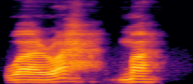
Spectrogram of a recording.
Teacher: Bila wakaf kita matikan huruf ta marbutah ini iaitu bunyinya ha. Baca dengan ha. · Kemudian mah bunyinya di pangkal halkum. Ha tu mah bunyinya.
